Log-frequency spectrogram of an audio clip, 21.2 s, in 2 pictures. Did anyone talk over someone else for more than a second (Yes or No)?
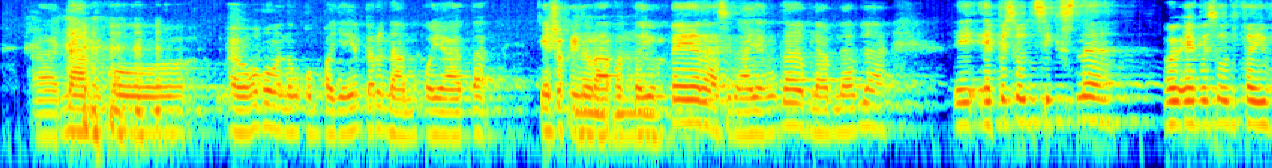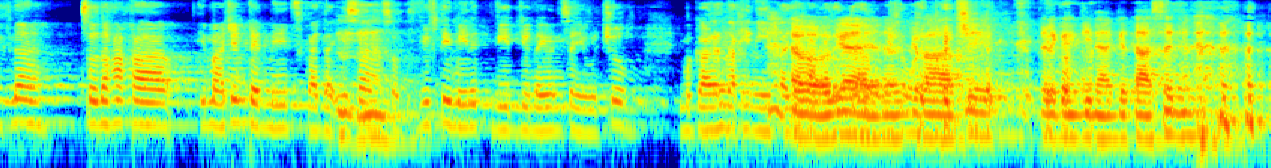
Yes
